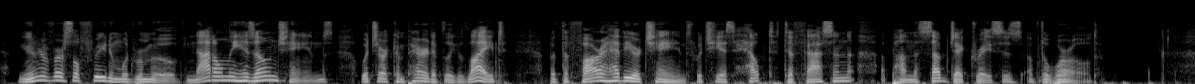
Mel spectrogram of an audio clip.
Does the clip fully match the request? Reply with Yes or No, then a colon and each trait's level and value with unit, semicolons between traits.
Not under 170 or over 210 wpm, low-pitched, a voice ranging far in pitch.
No: average, 155 wpm; low, 120 Hz; wide, 6.7 semitones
